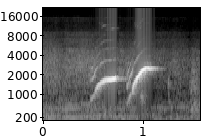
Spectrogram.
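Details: A kaso-kaso bird's melodious double whistle: a rising slur followed closely by a steeper, higher rising slur, with faint background hum.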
